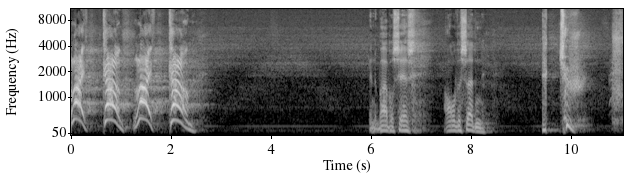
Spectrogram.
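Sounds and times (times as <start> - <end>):
speech: 0.2 - 2.6, 6.0 - 8.4, 9.4 - 10.3
person imitating a sneeze: 9.4 - 11.0.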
